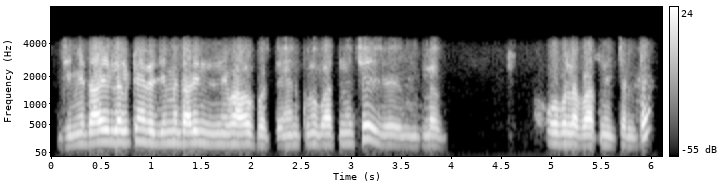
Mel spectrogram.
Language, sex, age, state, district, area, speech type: Maithili, male, 18-30, Bihar, Supaul, urban, conversation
